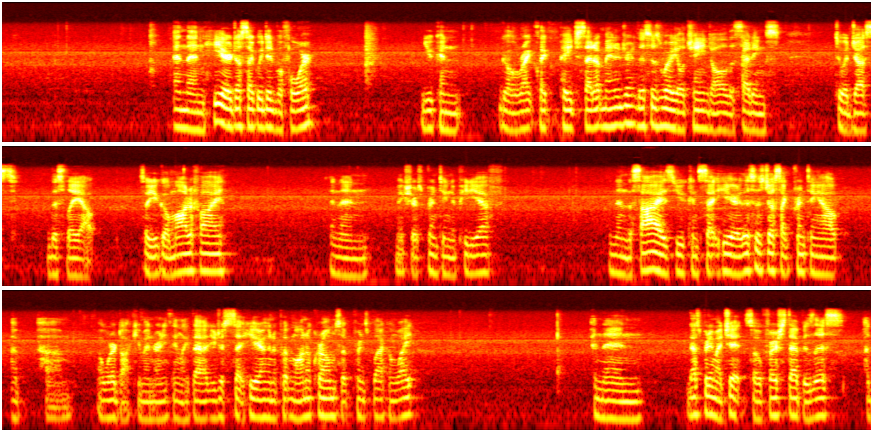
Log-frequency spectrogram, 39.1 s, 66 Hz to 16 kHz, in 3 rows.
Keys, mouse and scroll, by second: 3.1-6.8 scroll down 1, 6.8 right click, 12.1 click.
